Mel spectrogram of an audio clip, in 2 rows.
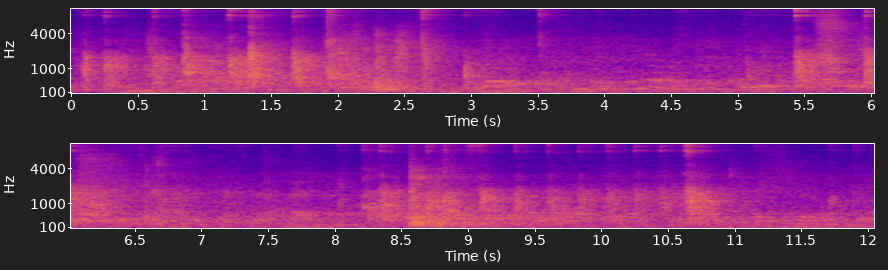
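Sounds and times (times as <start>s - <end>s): table tennis ball taps: 0.0s - 3.1s.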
